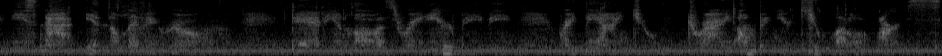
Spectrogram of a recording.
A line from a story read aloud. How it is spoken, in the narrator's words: a whisper in my ear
